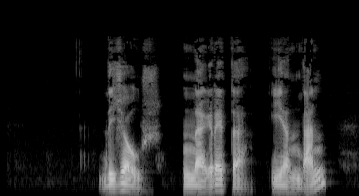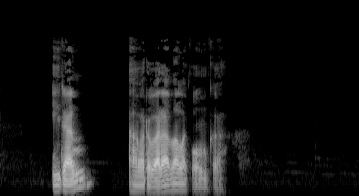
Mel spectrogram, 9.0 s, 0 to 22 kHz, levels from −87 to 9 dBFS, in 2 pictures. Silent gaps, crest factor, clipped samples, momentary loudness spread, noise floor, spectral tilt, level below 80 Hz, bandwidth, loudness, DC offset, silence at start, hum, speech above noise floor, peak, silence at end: none; 22 dB; under 0.1%; 18 LU; -78 dBFS; -6 dB/octave; -50 dBFS; 11 kHz; -20 LUFS; under 0.1%; 1.25 s; none; 58 dB; 0 dBFS; 1.7 s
